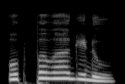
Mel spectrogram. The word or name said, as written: ಒಪ್ಪವಾಗಿಡು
